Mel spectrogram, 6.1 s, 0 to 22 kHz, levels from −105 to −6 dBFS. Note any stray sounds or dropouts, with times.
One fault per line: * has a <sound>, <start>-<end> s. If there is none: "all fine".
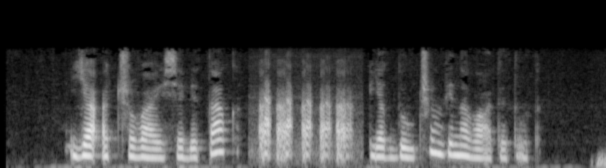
* has a laugh, 2.6-3.5 s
